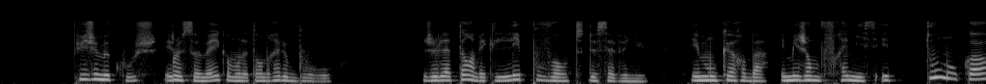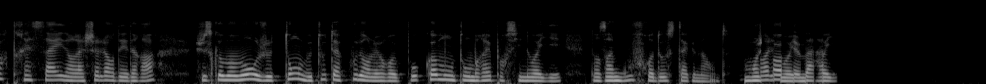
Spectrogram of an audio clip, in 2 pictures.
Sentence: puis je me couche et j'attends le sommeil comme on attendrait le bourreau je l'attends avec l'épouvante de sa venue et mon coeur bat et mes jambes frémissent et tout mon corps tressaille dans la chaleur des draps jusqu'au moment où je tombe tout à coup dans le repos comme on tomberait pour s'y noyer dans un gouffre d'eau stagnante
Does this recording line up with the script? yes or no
no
